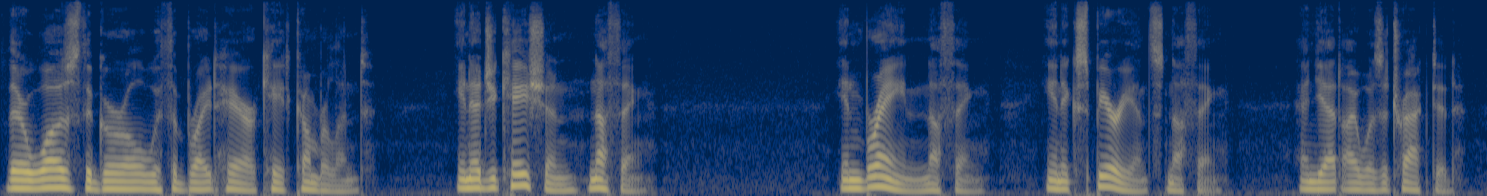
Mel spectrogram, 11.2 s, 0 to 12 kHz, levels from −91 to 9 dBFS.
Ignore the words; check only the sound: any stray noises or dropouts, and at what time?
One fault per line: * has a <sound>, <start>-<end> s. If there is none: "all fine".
all fine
